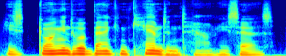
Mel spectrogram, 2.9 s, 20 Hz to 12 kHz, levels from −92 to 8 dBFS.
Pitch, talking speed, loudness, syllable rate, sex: 105 Hz, 210 wpm, -16 LUFS, 4.7 syllables/s, male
